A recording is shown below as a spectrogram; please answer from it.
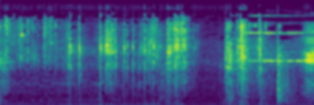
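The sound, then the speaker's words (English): Keys jangle and clink in a flurry of bright metallic taps and rattles as someone fumbles them at a door lock, with a brief ringing shimmer near the end and no voices. “Stop fumbling with those keys. Open the door.”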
